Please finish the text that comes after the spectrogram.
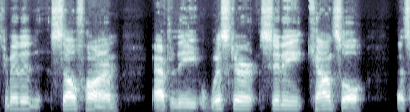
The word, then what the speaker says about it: Worcester: Last August, Rob Hmans committed self harm after the Worcester City Council, that's how you pronounce that, it's not Wararchchester, uh refused to give him housing and help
